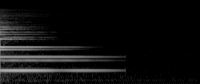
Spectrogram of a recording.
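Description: A single bright bell-like ding, a notification chime sound effect, ringing and fading, then cutting off about a second in.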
